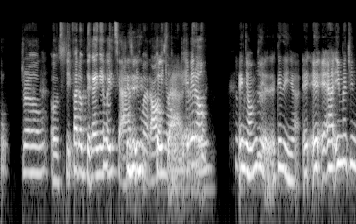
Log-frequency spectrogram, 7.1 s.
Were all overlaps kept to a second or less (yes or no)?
no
